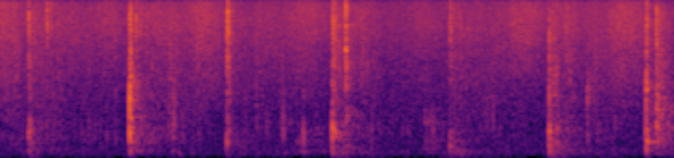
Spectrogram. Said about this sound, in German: Schon wieder Treppen steigen. Hört es denn nie auf?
